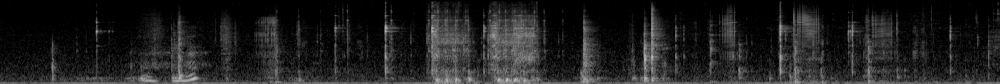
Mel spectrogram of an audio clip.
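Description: A sewing machine stitches brown patchwork pieces, its motor running in short uneven bursts with mechanical clatter and clicks, while someone talks over it.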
